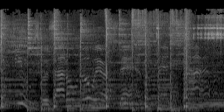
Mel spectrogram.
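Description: Live rock band playing an instrumental passage: drum kit beats under an electric guitar lead line that bends and wavers in pitch, over a steady low bass part.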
